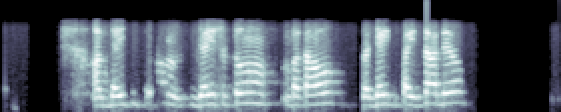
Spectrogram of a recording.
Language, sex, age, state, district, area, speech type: Hindi, female, 60+, Uttar Pradesh, Hardoi, rural, conversation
